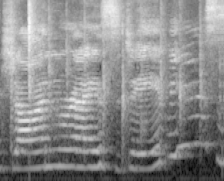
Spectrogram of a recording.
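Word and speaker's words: John Rhys-Davies: Oh, it's by John Rhys Davies? Is that how I'm pronouncing that? Yes, you'll know him as...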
